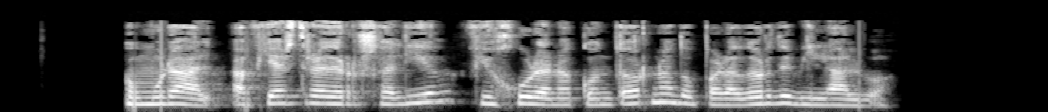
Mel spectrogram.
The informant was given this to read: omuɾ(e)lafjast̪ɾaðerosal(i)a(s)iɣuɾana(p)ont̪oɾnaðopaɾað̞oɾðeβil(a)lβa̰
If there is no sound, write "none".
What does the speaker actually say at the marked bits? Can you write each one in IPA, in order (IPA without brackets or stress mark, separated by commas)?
a, i, f, k, a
